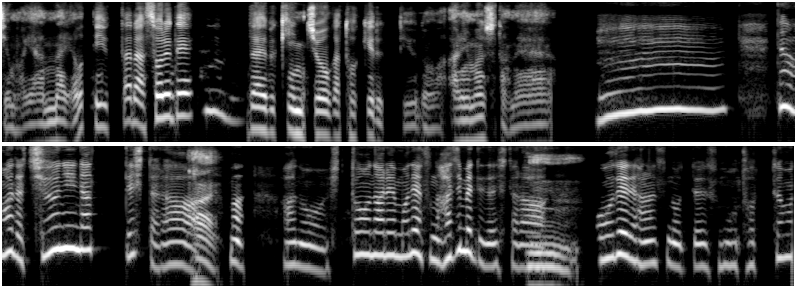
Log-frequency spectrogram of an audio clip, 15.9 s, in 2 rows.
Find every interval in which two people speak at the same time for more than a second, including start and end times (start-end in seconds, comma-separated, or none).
none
